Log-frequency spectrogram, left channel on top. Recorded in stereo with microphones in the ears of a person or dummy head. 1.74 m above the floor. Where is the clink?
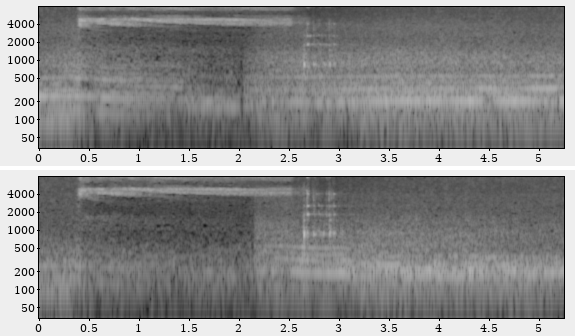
15° right (ahead or behind), 1.8 m.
